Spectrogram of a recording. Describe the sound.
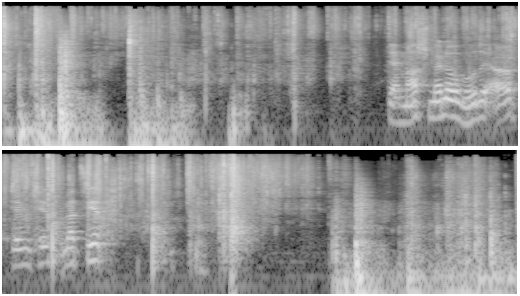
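A chocolate wrapper is torn open and rustled, with loud crinkling bursts at the start and end, while a person speaks over the middle stretch.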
